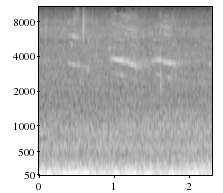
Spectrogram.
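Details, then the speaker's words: 2013 Mercedes-Benz GL450 4Matic test drive at 10 mph after transfer case stretched chain replacement: low, even rumble, no grinding or jumping clunks as before; transfer case running smoothly. "now as you can see it's all good it's not doing that anymore so it's perfect it's all good"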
